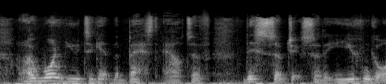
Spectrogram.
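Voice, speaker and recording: Medium-pitched male voice with lively intonation, audible room echo and noticeable background noise. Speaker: life coaching trainer, course instructor. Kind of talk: online course lecture. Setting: filmed with board, to camera. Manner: fast; animated.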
